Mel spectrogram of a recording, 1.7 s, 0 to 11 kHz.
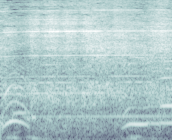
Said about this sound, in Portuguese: Olha, este aspirador está à venda por 114,99€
